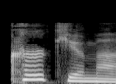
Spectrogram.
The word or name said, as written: curcuma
